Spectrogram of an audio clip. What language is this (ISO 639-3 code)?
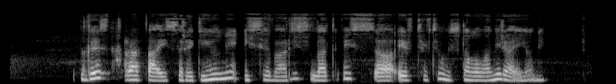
kat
